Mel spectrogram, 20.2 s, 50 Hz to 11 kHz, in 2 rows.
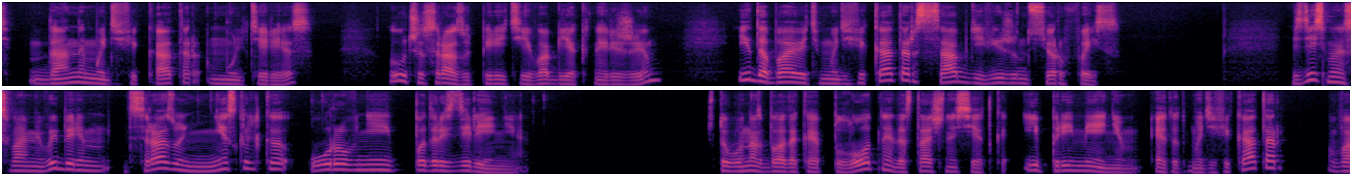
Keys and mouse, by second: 1.6 click, 3.8-4.5 drag, 6.0-8.3 drag, 11.6 click, 12.5 click, 14.1 click.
